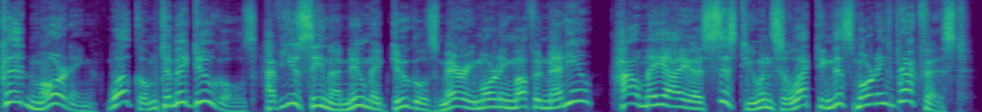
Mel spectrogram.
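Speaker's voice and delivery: fast-food cashier greeting a customer, forced cheer; chirpy cashier. Acted. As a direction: sell the muffin menu like a trained robot. Drive-through cashier's scripted greeting.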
